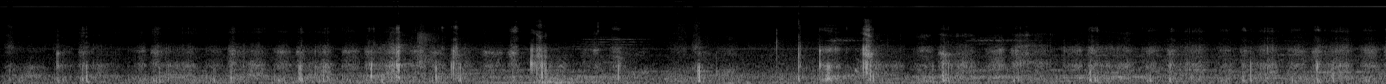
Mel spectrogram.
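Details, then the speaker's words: Child in a stridor-identification exercise: noisy breathing with faint musical whistling on breathing out, an expiratory wheeze rather than stridor, which is a harsh sound on breathing in. "we heard a wheezing sound when breathing out therefore we decided that hassan did not have stridor stridor is a harsh sound on breathing in this child has wheeze when breathing out"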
